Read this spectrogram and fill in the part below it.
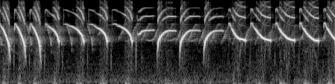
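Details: Canary singing actively in a long rolling style: a series of loud, whistled notes that sweep sharply downward, about two per second, with a few rising-then-falling arcs. The notes are high and clear.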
